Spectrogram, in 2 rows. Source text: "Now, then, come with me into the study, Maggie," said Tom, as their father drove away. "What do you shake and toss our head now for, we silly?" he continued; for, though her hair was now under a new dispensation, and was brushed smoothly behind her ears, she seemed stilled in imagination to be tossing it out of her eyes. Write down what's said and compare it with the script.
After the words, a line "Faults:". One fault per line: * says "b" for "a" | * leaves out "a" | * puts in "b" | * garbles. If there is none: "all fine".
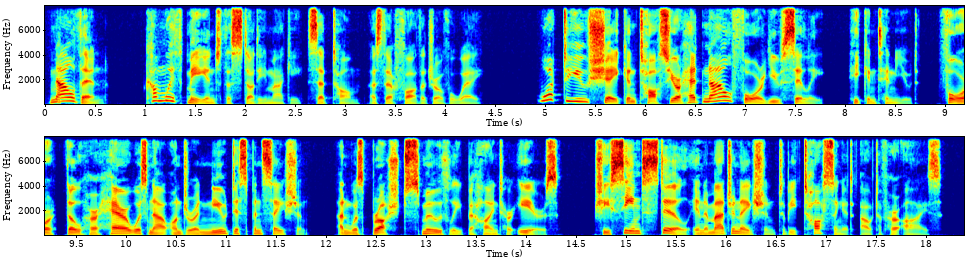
"Now, then, come with me into the study, Maggie," said Tom, as their father drove away. "What do you shake and toss your head now for, you silly?" he continued; for, though her hair was now under a new dispensation, and was brushed smoothly behind her ears, she seemed still in imagination to be tossing it out of her eyes.
Faults:
* says "your" for "our"
* says "you" for "we"
* says "still" for "stilled"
